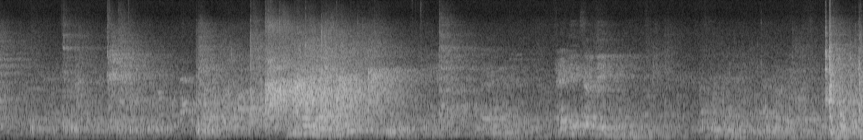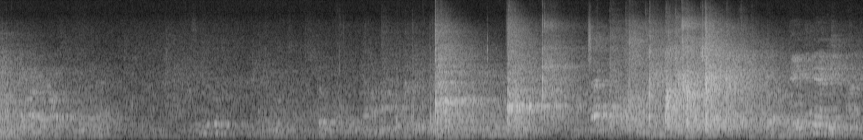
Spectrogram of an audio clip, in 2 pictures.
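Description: Badminton rackets hit a shuttlecock with sharp pops in a large echoing hall.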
